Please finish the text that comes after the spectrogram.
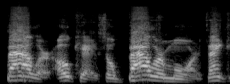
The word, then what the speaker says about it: Balor: valor is in baylor so valor so it's pronounced balor okay so balor more thank you thank you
